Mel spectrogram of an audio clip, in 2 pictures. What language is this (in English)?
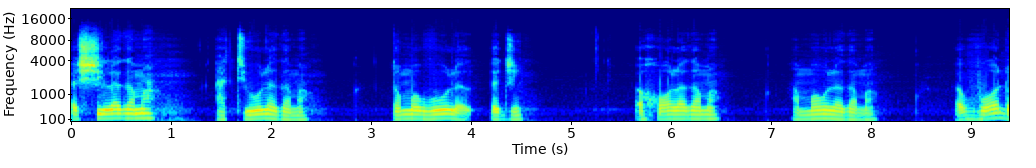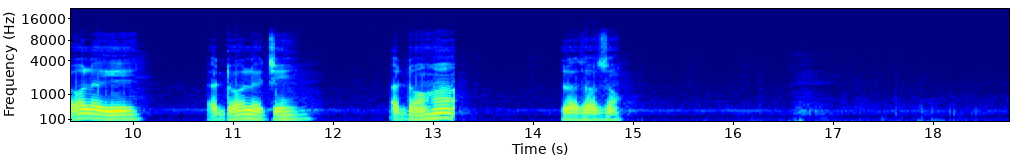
Ewe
